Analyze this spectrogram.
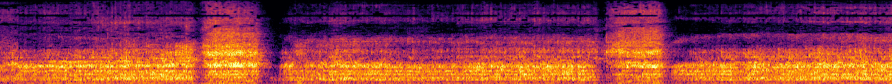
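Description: Rottweiler growling and grumbling in long, nearly unbroken stretches, breaking off briefly about three seconds in and again near seven seconds, each break just after a louder swell. It is a vocal protest at being groomed, not aggression: the dog is not resisting, just saying it finds this unpleasant.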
